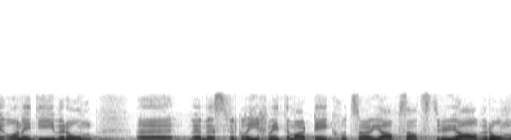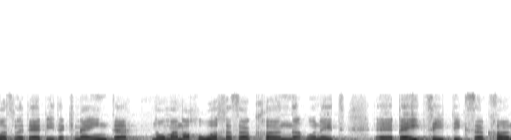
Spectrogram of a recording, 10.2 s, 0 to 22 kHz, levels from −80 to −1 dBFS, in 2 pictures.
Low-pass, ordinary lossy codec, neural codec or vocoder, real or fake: 7.2 kHz; none; codec, 16 kHz, 8 kbps, FunCodec, trained on Chinese and English, 25 frames a second; fake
